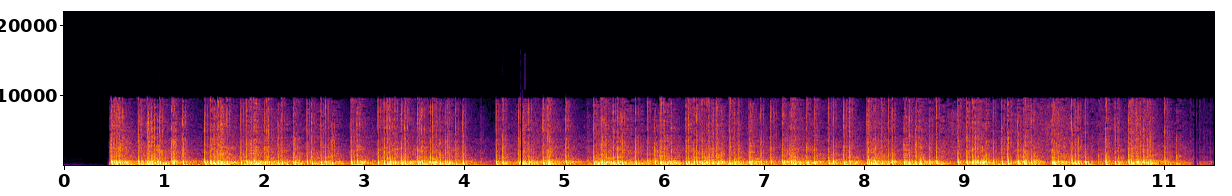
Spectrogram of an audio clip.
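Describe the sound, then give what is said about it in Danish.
A dense, continuous barrage of fireworks, firecrackers and Roman candles crackles and bangs loudly and steadily for several seconds, with rapid overlapping pops and no clear pauses, set off in the dark by Brøndby fans in Vestegnen welcoming the team's players home. “og de blev selvfølgelig modtaget med en masse fyrkeri, som lyste den mørke himmel op, og der var også rigtig mange romerlys, øh, og så var der selvfølgelig en masse lykønskninger og jubel”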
